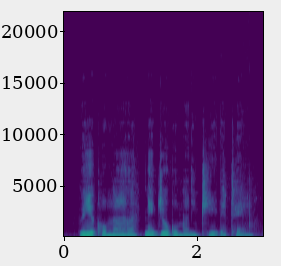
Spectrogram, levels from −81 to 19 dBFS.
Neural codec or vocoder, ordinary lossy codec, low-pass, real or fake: codec, 44.1 kHz, 1.7 kbps, Pupu-Codec; none; none; fake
